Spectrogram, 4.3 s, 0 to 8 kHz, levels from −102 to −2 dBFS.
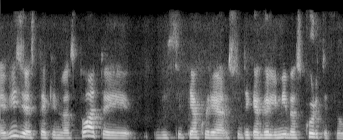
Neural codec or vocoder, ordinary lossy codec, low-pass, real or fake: none; AAC, 48 kbps; 7.2 kHz; real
